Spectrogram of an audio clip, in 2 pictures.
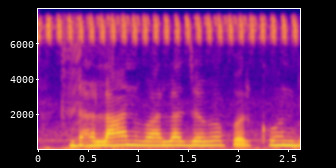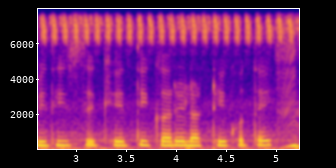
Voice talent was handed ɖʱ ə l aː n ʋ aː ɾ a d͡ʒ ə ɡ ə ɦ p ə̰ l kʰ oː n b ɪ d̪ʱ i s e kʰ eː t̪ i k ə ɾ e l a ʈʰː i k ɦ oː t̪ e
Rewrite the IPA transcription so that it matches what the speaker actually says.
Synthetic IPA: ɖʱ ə l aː n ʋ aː l a d͡ʒ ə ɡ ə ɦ p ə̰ ɾ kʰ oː n b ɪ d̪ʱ i s e kʰ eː t̪ i k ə ɾ e l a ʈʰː i k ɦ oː t̪ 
